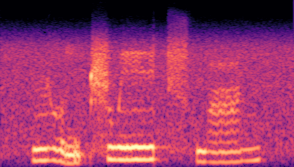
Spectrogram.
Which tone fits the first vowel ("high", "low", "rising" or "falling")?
low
